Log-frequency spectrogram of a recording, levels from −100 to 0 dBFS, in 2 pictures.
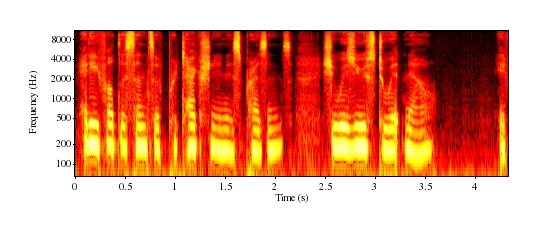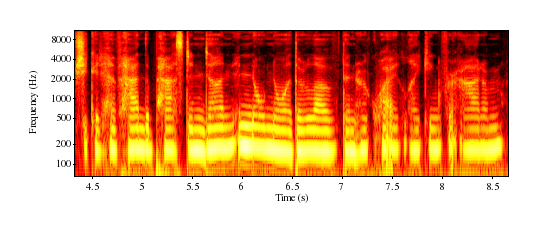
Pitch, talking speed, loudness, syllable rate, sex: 175 Hz, 230 wpm, -18 LUFS, 5.9 syllables/s, female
